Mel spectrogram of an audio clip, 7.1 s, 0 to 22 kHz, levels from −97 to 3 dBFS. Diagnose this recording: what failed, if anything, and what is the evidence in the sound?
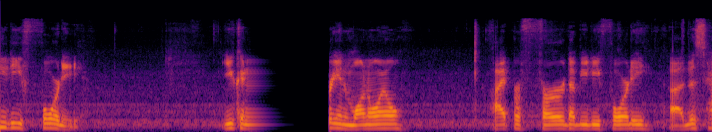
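The fault is at the network stage, likely a long network dropout. From 2.48 s to 3.3 s the sound turns into a fading buzz extrapolated from the last received audio, then settles into silence for roughly half a second. When the signal returns, about 0.81 s of material is missing.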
